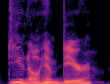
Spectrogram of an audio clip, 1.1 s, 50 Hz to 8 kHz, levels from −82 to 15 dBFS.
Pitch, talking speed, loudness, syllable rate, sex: 160 Hz, 270 wpm, -15 LUFS, 6.0 syllables/s, male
